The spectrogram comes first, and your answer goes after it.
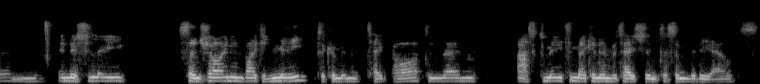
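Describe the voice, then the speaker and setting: In a dry, close sound with no echo, a man with a fairly high pitch and a dark, mellow tone speaks in a monotone, flat way at a moderate pace. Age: 50s. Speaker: theatre artistic director. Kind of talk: panel conversation. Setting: video call from home.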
